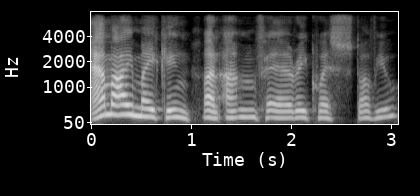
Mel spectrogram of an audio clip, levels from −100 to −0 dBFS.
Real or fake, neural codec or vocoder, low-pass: fake; codec, 24 kHz, 0.9 kbps, WavTokenizer, small release; 7.2 kHz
